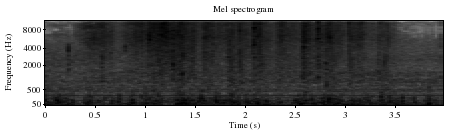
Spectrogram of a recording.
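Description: A Missouri Foxtrotter horse in Red Dead Online clip-clops at a steady walking pace, hooves thudding close and continuous against a low rumbling background.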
